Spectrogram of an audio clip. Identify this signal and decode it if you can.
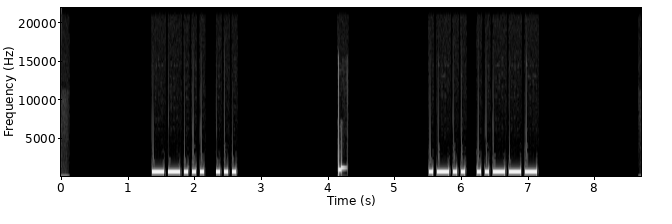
Morse code, heard as a keyed tone, about 20 wpm, 700 Hz. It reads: 7 S L 2
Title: Single-Letter Single-Number 20wpm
